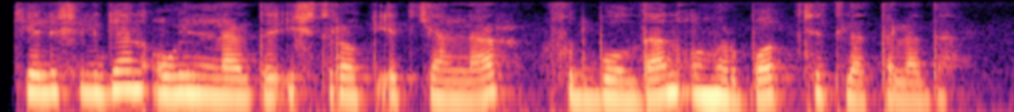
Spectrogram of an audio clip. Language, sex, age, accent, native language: Uzbek, female, 25-34, Surxondaryo, Uzbek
